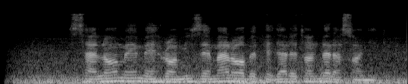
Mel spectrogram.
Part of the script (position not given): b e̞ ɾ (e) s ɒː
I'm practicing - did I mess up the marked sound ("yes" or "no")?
yes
